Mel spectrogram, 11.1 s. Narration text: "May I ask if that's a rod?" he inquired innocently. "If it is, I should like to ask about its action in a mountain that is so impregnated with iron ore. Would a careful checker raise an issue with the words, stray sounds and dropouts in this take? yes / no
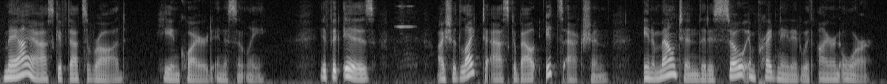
yes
